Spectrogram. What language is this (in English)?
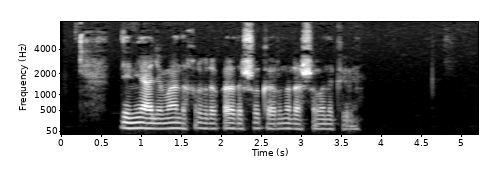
Pashto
